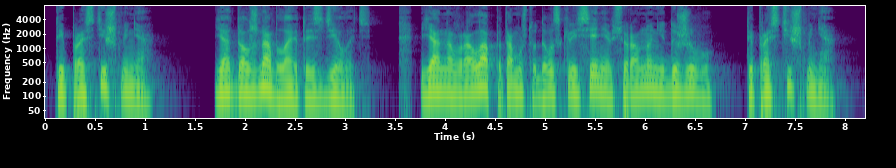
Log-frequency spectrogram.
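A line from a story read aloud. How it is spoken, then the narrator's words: Whisper. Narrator (Russian): прошептала она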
